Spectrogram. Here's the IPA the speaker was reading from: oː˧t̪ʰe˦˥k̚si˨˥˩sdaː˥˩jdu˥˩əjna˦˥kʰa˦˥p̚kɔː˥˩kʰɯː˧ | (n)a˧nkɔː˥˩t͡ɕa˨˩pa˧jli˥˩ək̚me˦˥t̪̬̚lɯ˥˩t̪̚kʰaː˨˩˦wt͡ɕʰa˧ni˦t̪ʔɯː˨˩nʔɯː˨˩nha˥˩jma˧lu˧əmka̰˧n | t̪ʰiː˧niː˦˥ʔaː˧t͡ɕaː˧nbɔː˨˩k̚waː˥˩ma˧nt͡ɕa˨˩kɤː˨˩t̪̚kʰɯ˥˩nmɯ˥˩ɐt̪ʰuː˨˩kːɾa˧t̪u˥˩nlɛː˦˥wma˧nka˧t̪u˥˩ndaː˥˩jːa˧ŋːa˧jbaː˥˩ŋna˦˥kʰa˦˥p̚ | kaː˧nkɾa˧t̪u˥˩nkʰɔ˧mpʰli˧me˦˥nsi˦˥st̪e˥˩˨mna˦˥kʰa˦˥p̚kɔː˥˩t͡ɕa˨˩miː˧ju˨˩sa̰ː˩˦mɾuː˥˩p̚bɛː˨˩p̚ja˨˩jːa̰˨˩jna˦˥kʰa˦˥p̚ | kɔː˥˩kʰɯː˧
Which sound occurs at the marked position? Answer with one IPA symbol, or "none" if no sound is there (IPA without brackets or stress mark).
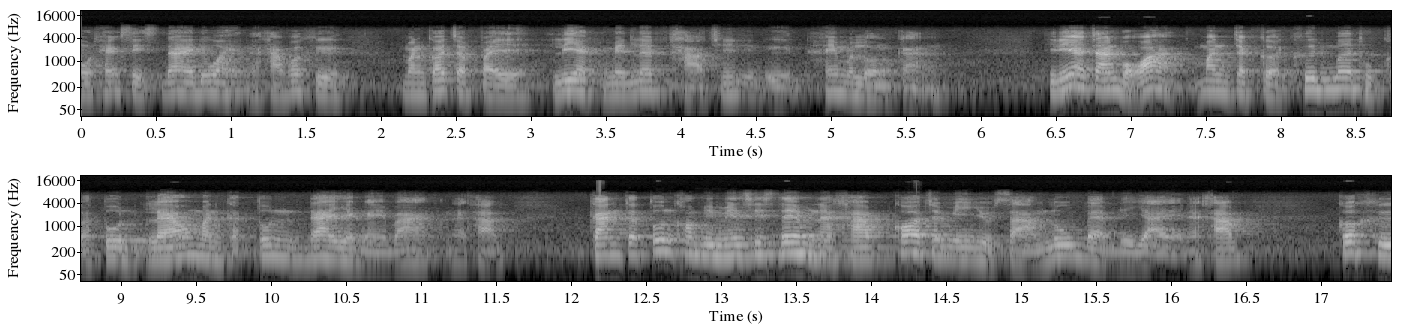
m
